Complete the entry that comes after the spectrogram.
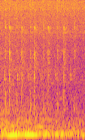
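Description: Rapid, steady keystrokes on a computer keyboard while configuring a Huawei set-top box, the clicks evenly spaced and close over a low background hum.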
